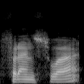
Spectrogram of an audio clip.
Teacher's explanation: Hay personas que dicen, "Tú hablas francois." François, la palabra francois existe, significa Francisco, porque la o con la i es ua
